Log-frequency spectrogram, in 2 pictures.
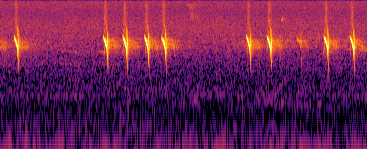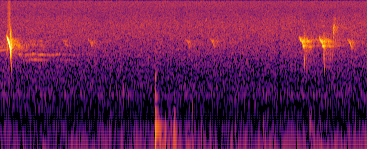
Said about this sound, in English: Other wild birds are around.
